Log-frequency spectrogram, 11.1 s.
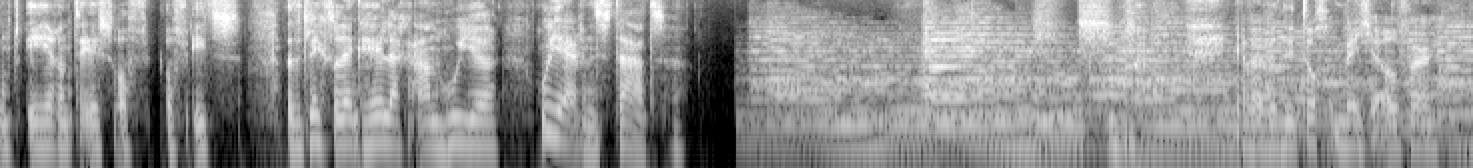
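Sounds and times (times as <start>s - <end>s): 
speech: 0.0s - 5.8s, 9.3s - 11.0s
Catholic church bells ringing: 5.5s - 11.0s.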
